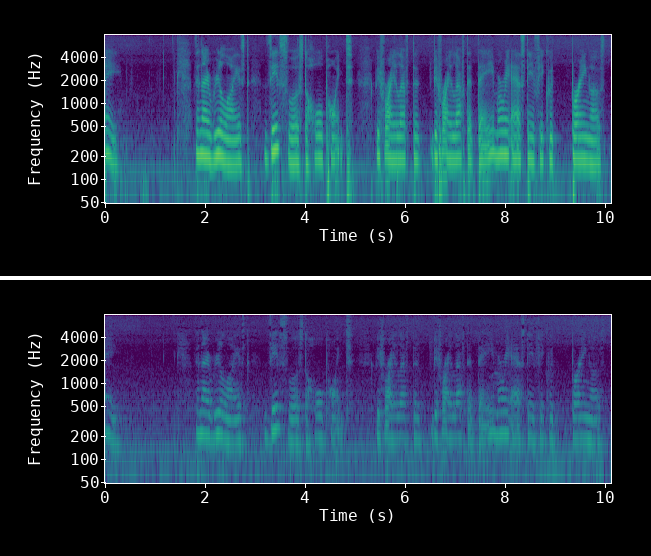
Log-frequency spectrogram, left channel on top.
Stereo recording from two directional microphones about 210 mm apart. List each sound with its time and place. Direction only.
1.8 s speech: 30° left (ahead or behind)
